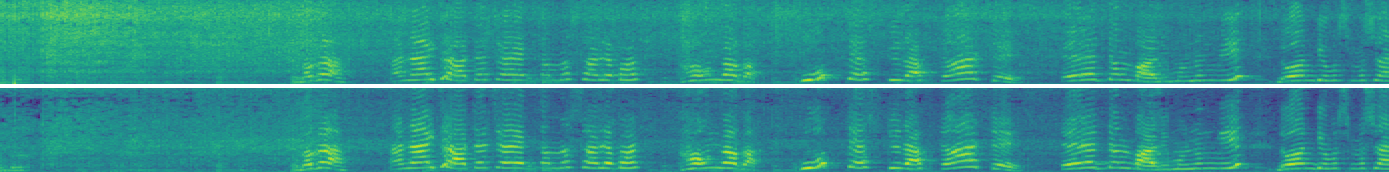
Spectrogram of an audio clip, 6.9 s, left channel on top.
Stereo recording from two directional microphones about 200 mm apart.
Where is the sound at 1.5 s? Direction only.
30° right (ahead or behind).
